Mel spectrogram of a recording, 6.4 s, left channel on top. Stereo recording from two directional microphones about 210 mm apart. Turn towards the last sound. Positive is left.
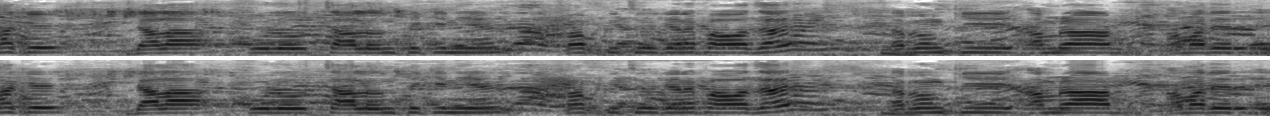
turn(degrees=-10)  # may be behind; listen again after turning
